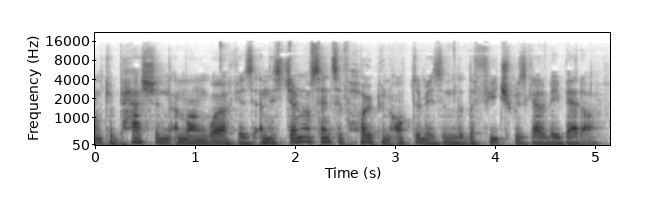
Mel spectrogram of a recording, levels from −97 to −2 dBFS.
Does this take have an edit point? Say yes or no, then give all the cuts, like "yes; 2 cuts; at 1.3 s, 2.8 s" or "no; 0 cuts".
no; 0 cuts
